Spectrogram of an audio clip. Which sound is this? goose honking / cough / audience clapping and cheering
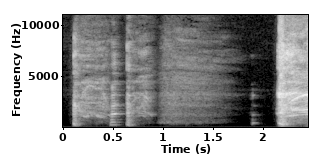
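cough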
